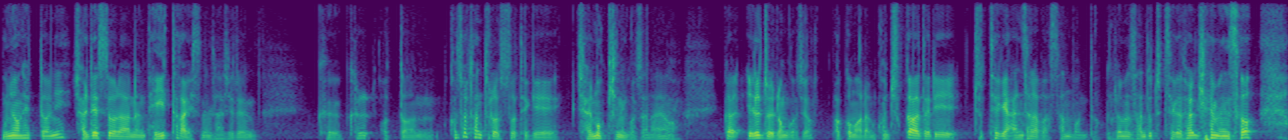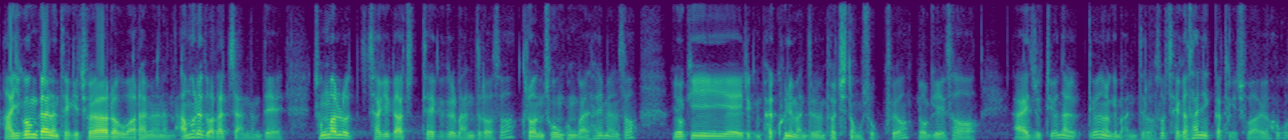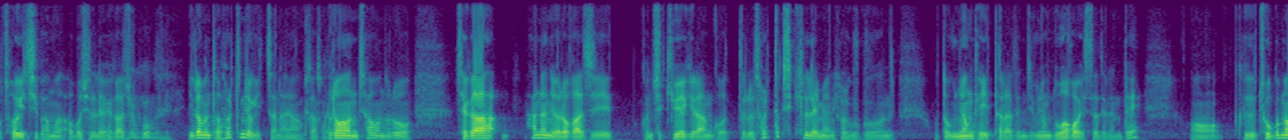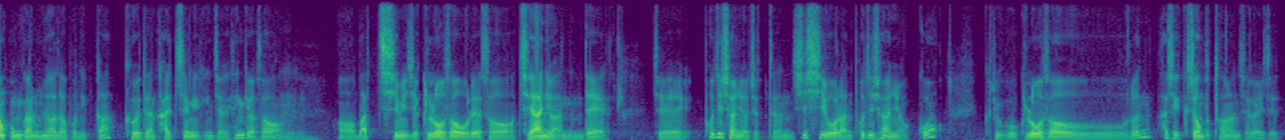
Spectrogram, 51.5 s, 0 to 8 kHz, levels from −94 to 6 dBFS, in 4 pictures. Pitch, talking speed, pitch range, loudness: 105 Hz, 405 characters per minute, 95-130 Hz, -22 LUFS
